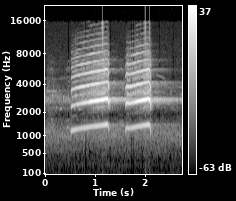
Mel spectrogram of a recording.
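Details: Two long, rising, reedy calls from bald eagles at the Dulles Greenway, Virginia, recorded 16 April 2022 at 08:55, each ending abruptly, with a faint steady high tone underneath.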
